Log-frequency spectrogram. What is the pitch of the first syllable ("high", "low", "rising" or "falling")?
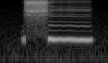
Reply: high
